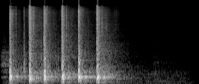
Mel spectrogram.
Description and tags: mySound SPS Sara
Sounds from objects that are beloved to the participant pupils at the Santa Anna school, Barcelona. The source of the sounds has to be guessed.
Belgium, Stadspoortschool, Sara, CityRings, mySound, Ghent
